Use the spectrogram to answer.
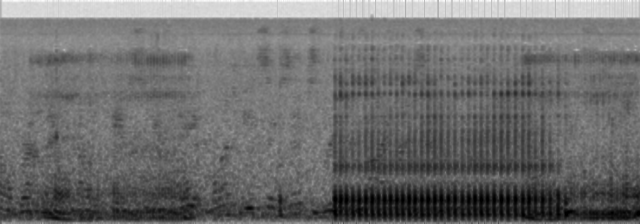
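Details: French and English bulldogs: quiet breathing noise, then a loud, rapidly fluttering, rattly snore lasting a couple of seconds; snoring.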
